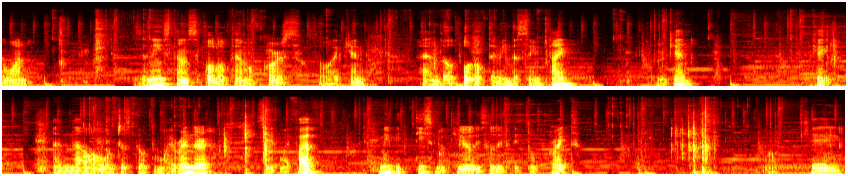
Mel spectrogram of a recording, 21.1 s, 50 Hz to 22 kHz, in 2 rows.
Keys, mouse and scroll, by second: 1.7 middle click, 3.2 click, 4.5 middle click, 5.7 shift+click, 7.6 click, 8.8 click, 10.1 z, 13.5 s, 18.9 KP_1, 19.0 KP_5, 19.1 KP_0, 19.3 KP_Enter.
